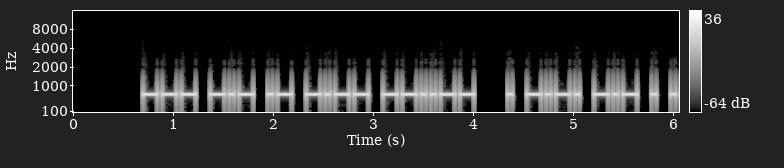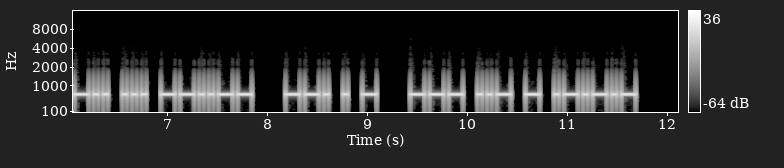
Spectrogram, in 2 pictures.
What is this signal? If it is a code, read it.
Morse code, heard as a keyed tone, about 25 wpm, 700 Hz. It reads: OKAY, ECKELS, GET OUT.
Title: A Sound Of Thunder 25wpm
